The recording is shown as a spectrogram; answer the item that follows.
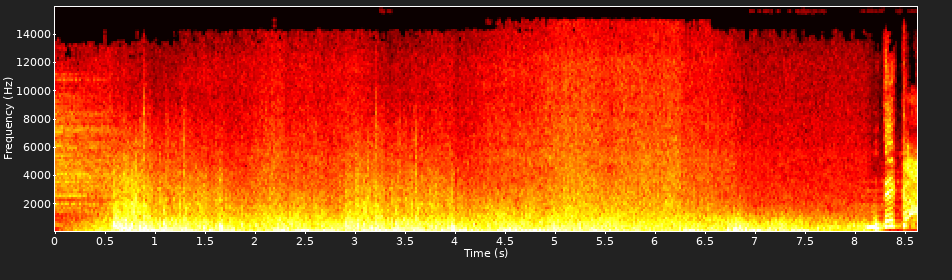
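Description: Storm sound effect of thunder rumbling over a rough sea: a deep, heavy rumble with a rushing noise that starts suddenly about half a second in and then keeps on steadily.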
